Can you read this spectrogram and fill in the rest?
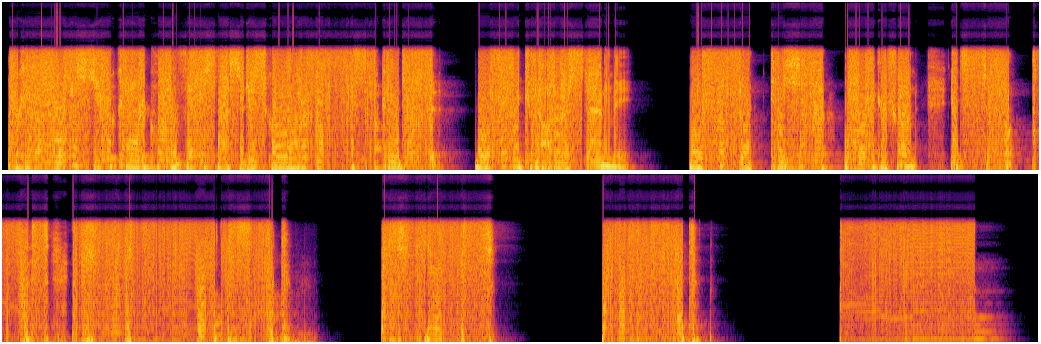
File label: voice message Effects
